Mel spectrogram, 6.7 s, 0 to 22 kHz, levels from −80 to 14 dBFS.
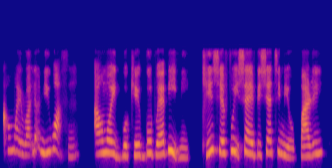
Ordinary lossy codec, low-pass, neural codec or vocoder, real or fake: none; 7.2 kHz; codec, 24 kHz, 0.9 kbps, WavTokenizer, large speech release; fake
